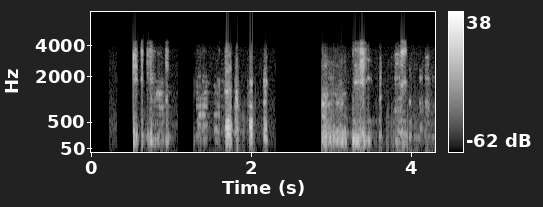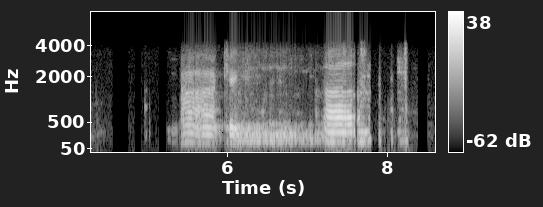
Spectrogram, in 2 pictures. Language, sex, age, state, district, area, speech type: Hindi, male, 18-30, Uttar Pradesh, Azamgarh, rural, conversation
